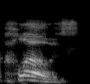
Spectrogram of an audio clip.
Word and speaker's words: clothes: The TH is like an S.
